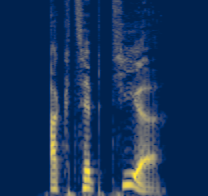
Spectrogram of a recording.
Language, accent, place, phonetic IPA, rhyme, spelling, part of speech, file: German, Germany, Berlin, [ˌakt͡sɛpˈtiːɐ̯], -iːɐ̯, akzeptier, verb, De-akzeptier.ogg
- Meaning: 1. singular imperative of akzeptieren 2. first-person singular present of akzeptieren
